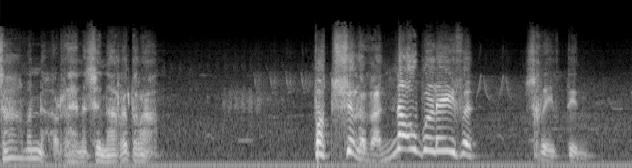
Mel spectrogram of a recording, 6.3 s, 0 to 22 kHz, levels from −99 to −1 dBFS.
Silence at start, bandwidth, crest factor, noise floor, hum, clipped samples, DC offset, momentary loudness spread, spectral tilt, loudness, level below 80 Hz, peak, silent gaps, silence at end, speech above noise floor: 0 s; 12.5 kHz; 22 dB; -45 dBFS; none; under 0.1%; under 0.1%; 13 LU; -3.5 dB/octave; -21 LUFS; -46 dBFS; -2 dBFS; none; 0 s; 23 dB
